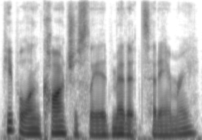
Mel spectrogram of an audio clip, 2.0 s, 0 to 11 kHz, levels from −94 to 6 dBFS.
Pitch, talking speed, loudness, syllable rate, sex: 95 Hz, 180 wpm, -20 LUFS, 6.5 syllables/s, male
